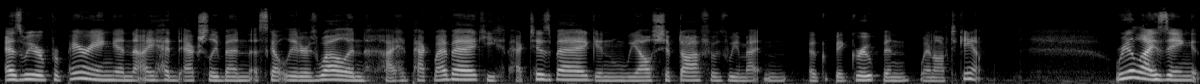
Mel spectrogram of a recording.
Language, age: English, 30-49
